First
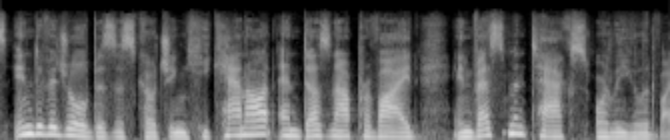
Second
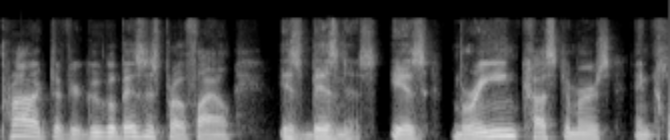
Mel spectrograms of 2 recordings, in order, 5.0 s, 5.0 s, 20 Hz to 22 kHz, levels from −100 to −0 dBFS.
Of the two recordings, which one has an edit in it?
second; 1 cut; at 2.7 s

